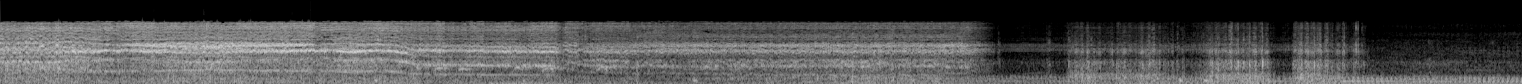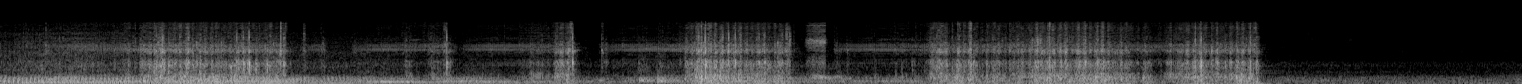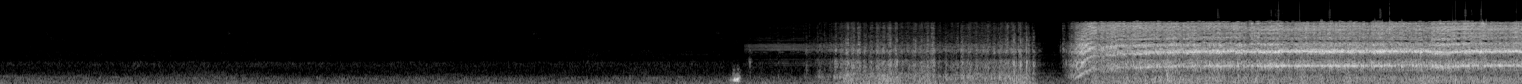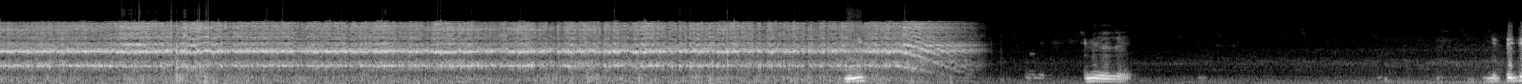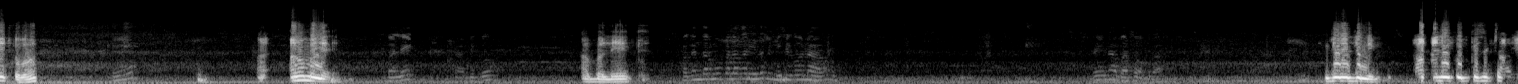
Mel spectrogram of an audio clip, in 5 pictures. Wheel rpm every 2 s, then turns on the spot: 160, 160, 120, 70, 60, 10, 20, 0, 20, 10, 10, 10, 10, 20, 0, 0, 0, 0, 0, 10, 60, 220, 230, 230, 230, 230, 230, 120, 0, 0, 0, 0, 0, 0, 0, 0, 0, 0.
10-14 16-18 22-28 38-40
